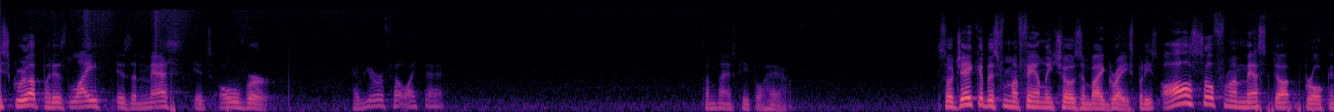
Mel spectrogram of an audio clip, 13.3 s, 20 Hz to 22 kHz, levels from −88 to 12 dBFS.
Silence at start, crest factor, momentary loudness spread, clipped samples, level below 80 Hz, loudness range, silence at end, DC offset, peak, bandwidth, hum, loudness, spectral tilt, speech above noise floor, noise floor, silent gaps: 0 s; 20 dB; 20 LU; under 0.1%; -66 dBFS; 21 LU; 0 s; under 0.1%; -14 dBFS; 16 kHz; none; -33 LUFS; -7.5 dB/octave; 34 dB; -67 dBFS; none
